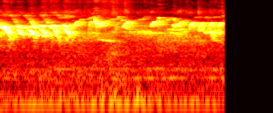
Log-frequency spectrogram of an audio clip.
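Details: Canary singing at home, a quick stream of high twittering trills and chirps for about two seconds, bright and busy, before an abrupt cut to silence.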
